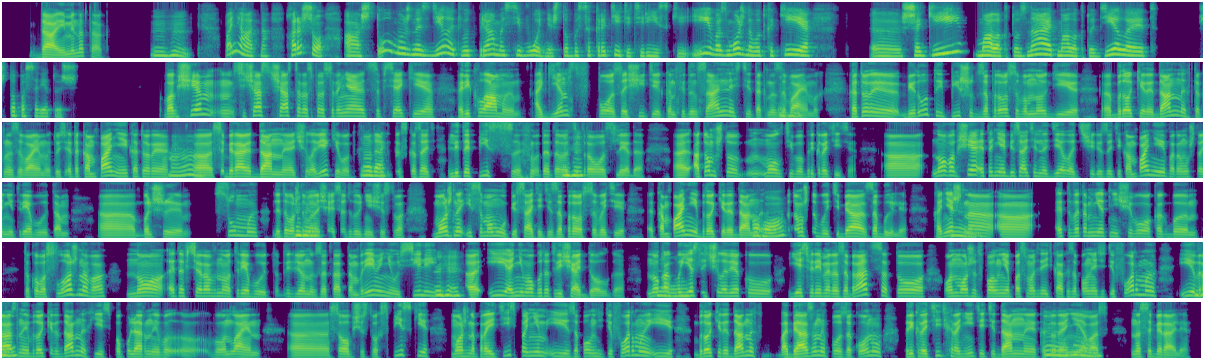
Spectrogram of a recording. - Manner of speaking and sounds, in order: tapping; other background noise
- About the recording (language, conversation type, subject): Russian, podcast, Что важно помнить о цифровом следе и его долговечности?
- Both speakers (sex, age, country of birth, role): female, 35-39, Ukraine, host; male, 18-19, Ukraine, guest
